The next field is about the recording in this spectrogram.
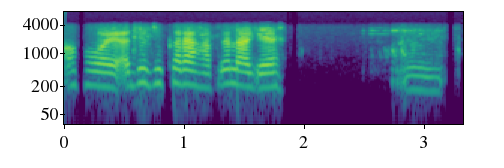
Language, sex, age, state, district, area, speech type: Manipuri, female, 60+, Manipur, Kangpokpi, urban, conversation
